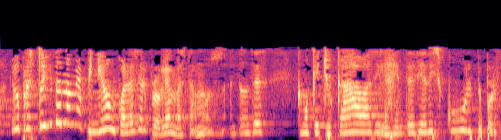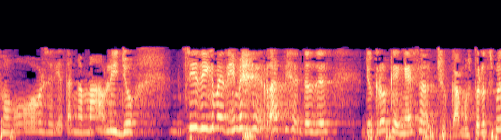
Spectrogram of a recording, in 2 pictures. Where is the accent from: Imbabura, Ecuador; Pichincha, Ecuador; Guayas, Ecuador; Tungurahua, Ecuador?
Pichincha, Ecuador; Quito; also born or lived in Cali; mi mamá es caleña, mi papá es quiteño, yo nací aquí en Quito, viví casi toda mi infancia, hasta los 10 años aquí en Quito, y de los 10 a los 17, 18, la parte de la adolescencia, me fui a Cali, y estuvimos viviendo allí un tiempo, y después a los 18 regresé aquí a Ecuador.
